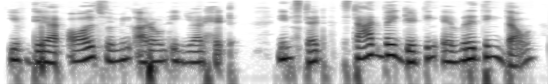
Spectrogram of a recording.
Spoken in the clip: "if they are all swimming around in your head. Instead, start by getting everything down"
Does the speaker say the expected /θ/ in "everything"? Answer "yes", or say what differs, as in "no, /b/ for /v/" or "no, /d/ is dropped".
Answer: no, /t/ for /θ/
